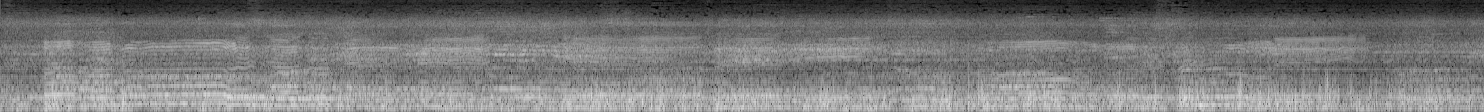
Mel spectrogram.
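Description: Voices singing a slow hymn in long held notes.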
